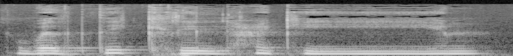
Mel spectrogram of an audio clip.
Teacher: رو کے نیچے کسرت رو باریک حکیم ح حلق سے میم کو ساکن کریں گے تو مد عادل سکون اور میم پر ان میں جھٹکا نہ ہو.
